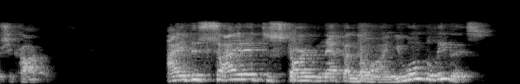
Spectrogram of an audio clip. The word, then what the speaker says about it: Nepanoa: And Andy, you did a great job pronouncing it. Nepanoa is a word in Nahuatl.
